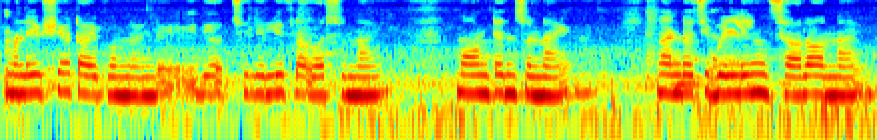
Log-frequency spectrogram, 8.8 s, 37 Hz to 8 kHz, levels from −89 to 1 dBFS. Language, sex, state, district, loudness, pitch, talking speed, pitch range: Telugu, female, Andhra Pradesh, Annamaya, -13 LUFS, 225 Hz, 105 wpm, 215-230 Hz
